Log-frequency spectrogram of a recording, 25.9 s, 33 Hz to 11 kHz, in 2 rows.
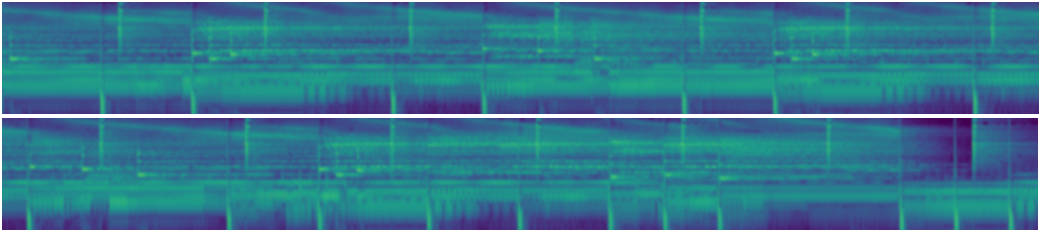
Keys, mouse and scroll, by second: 0.7-3.7 drag, 5.9-8.3 drag, 8.3-9.2 middle drag, 9.2 scroll up 1, 9.4-11.7 ctrl+middle drag, 11.7 alt+a, 12.2-15.4 shift+middle drag, 15.4 click, 17.7 click, 20.3-20.7 scroll down 2, 20.7 middle click, 21.4 Tab, 22.1 scroll down 2, 22.4-23.5 middle drag, 23.5 scroll up 2, 23.9-24.8 middle drag, 24.8 scroll down 2, 25.0 middle click, 25.5 Tab.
